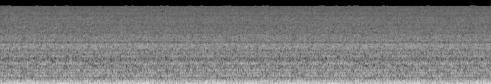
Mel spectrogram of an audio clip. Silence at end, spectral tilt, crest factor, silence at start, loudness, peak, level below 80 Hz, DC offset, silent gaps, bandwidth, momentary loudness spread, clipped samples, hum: 0 s; -3 dB/octave; 12 dB; 0 s; -13 LUFS; 0 dBFS; -16 dBFS; under 0.1%; none; 17 kHz; 0 LU; under 0.1%; none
